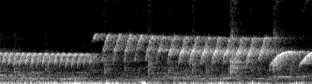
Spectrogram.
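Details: Masteran song of a canary, Banda Aceh: a rolling high trill gives way to quicker clipped notes and two rising, sweeping whistles at the end, with steady low background hum.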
